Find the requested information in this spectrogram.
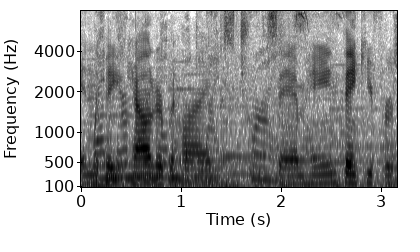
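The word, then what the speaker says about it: Samhain: Beline pronounced Bellatennena is Irish is the second largest holiday in the pagan calendar behind Sam Hayne. Thank you for saying it phonetically. Saw hen which is Halloween the barrier between this world and the other is at its thinnest.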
